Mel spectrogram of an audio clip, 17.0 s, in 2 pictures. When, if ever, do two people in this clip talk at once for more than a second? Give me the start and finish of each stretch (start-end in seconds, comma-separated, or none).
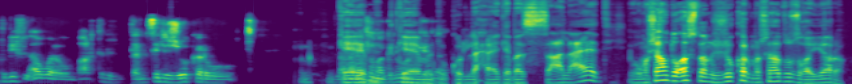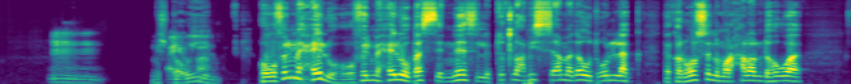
3.4-4.5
